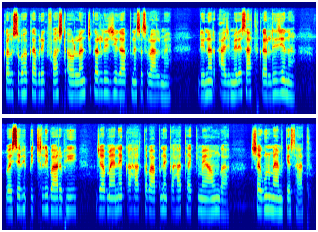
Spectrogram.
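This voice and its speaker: A woman's voice: on the low side, level tone, unhurried, bright, forceful tone, clear, resonant tone. A woman voicing a scheming young employee who pleads and coaxes her boss. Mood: coaxing. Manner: pleading, coaxing.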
